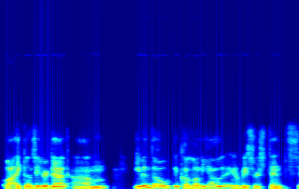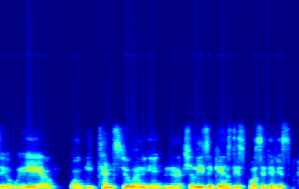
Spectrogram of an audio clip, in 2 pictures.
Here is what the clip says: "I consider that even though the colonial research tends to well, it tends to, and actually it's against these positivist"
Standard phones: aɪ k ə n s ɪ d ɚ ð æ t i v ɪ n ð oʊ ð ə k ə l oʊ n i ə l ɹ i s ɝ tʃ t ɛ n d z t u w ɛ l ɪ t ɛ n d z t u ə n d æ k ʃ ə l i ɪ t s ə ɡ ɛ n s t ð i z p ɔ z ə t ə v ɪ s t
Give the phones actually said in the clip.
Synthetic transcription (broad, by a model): aɪ k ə n s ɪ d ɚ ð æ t i v ɪ n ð oʊ ð ə k ə l oʊ n i ə l ɹ i s ɝ tʃ t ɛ n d s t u w ɛ l ɪ t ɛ n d s t u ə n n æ k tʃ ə l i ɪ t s ə ɡ ɛ n s t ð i s p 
